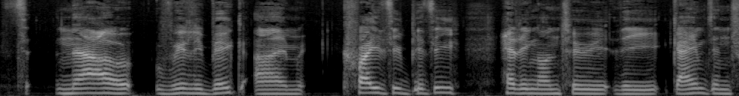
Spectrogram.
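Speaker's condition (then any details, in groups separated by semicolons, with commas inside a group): Cerebral palsy; age 17, ongoing therapies via Cerebral Palsy Alliance, placing ski poles difficult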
